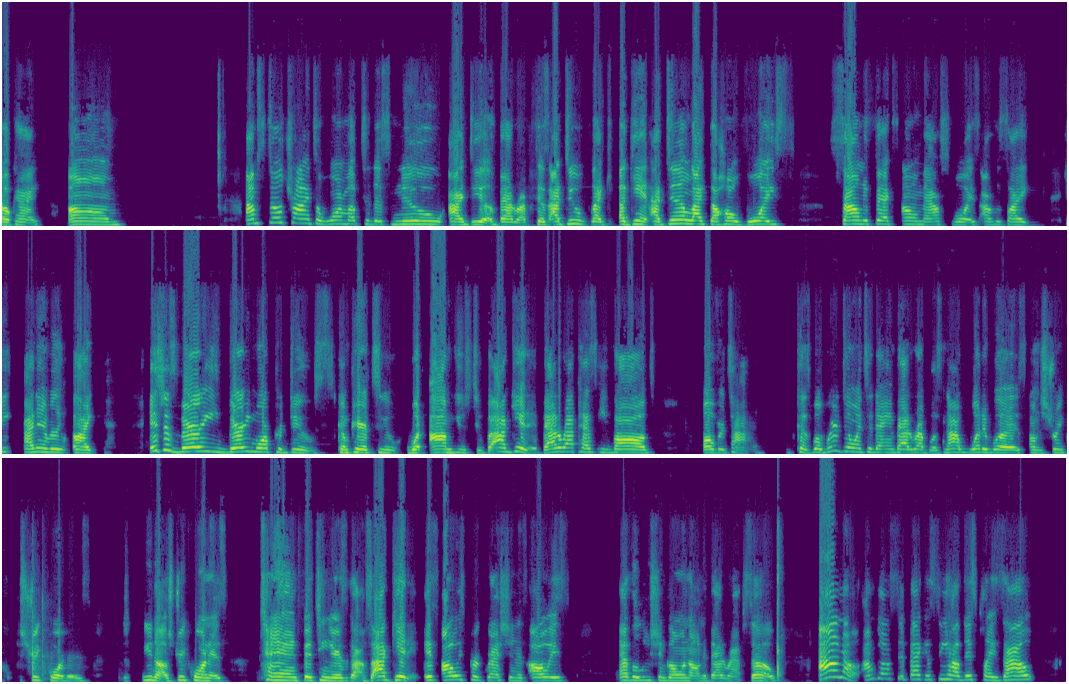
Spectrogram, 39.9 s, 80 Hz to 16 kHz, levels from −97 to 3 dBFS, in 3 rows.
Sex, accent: female, American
